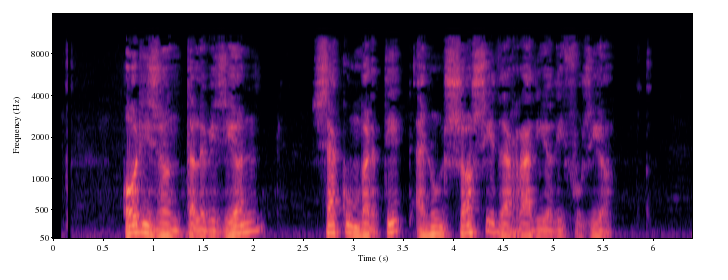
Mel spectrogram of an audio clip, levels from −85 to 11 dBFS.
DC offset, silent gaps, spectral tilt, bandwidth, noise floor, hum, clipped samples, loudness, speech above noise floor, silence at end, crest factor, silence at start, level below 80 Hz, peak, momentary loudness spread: under 0.1%; none; -5.5 dB/octave; 11 kHz; -57 dBFS; none; under 0.1%; -21 LUFS; 37 dB; 0.8 s; 18 dB; 0.7 s; -34 dBFS; -2 dBFS; 11 LU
